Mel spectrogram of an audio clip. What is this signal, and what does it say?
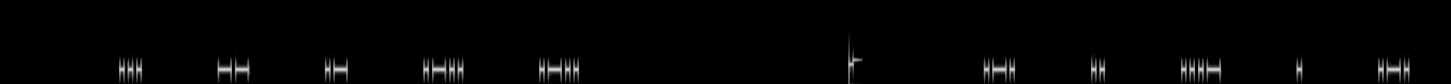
Morse code, heard as a keyed tone, about 28 wpm, spaced as for 10 wpm, 690 Hz. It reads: SMALL RIVER
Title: 6x Character Spacing - Top 300 Words - 28wpm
